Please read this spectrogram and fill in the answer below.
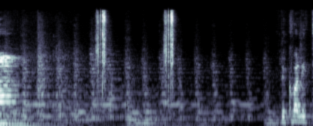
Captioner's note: camera clicks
